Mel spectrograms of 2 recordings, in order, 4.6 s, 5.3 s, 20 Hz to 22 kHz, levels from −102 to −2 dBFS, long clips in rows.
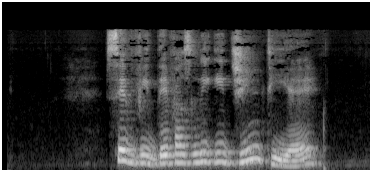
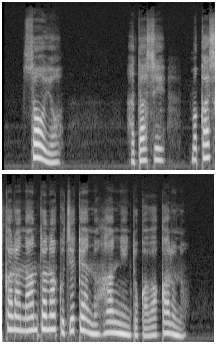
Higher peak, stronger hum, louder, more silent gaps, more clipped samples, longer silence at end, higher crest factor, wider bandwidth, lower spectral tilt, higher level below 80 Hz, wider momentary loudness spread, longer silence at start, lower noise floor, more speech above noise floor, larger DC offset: second, -8 dBFS vs -2 dBFS; neither; second, -25 LUFS vs -20 LUFS; neither; neither; first, 0.6 s vs 0.35 s; about the same, 20 dB vs 18 dB; second, 11.5 kHz vs 17.5 kHz; about the same, -3.5 dB/octave vs -4 dB/octave; second, -68 dBFS vs -58 dBFS; about the same, 9 LU vs 11 LU; first, 1.3 s vs 0.3 s; first, -77 dBFS vs -58 dBFS; first, 52 dB vs 38 dB; neither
